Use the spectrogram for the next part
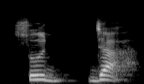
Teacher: दो दफा जिम की साउंड आ रही है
